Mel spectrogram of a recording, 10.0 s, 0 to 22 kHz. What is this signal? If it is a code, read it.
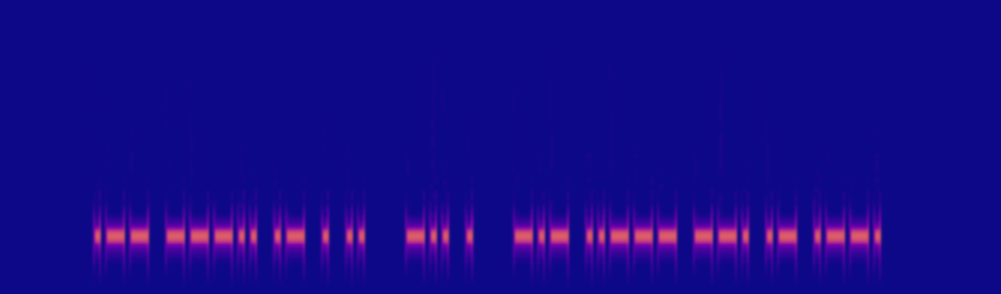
Morse code, heard as a keyed tone, about 20 wpm, 700 Hz. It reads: W8AEI DE K2GAP
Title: USA Callsign DE Callsign - 5 Characters - 20wpm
